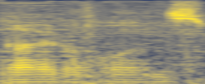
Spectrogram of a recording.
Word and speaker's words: Eidolon: I prefer saying Eidolons, but I'm not afraid of I'm you.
